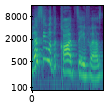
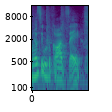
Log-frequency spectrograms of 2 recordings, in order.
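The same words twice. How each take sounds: First: Said in the usual way. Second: Hushed aside. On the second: Acted. Reader murmurs to herself before drawing cards, hushed. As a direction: drop to a soft, hushed aside.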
